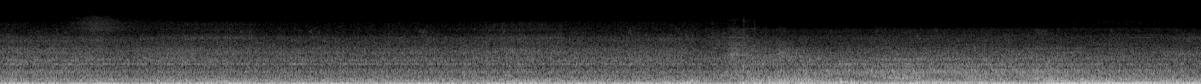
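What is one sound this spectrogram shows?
Cars drive slowly past on the street.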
